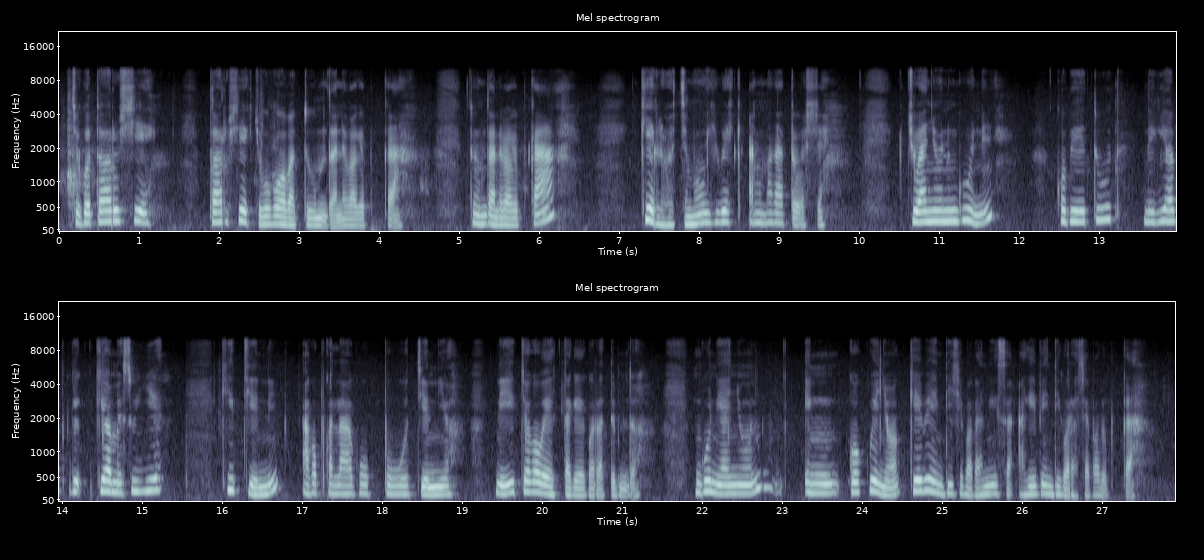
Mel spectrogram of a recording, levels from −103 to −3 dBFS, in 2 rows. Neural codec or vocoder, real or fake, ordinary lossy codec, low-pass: none; real; none; 9.9 kHz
